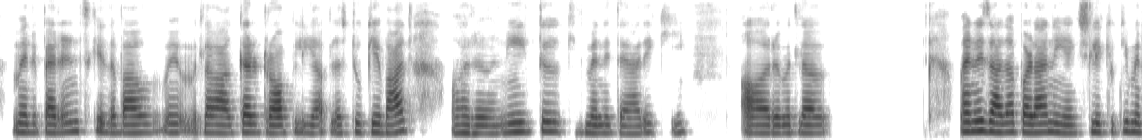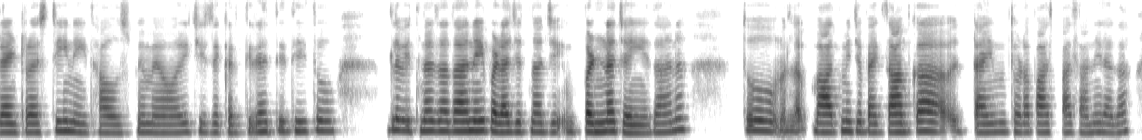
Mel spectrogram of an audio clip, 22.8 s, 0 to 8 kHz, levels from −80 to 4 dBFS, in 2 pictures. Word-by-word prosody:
मेरे 185 -1 0
पेरेंट्स 190 +3 0
के - - +1
दबाव 175 0 +1
में 185 0 -3
मतलब 180 - -3
आकर 175 +1 +3
ड्रॉप 170 0 +3
लिया, 175 -2 -3
प्लस 170 0 -5
2 190 - -2
के 185 -2 +1
बाद, 195 +5 +3 0.4
और 175 0 -1 0.3
नीट 195 +2 -2
की 200 -2 -4
मैंने 170 0 -1
तैयारी 160 +2 -4
की। 185 +1 -11 0.6
और 170 0 +2
मतलब 175 -1 -1 1.3
मैंने 200 +2 +6
ज़्यादा 195 -2 +4
पढ़ा 185 0 +5
नहीं 190 -2 0
एक्चुअली, 170 +3 -3
क्योंकि 195 +1 -6
मेरा 190 -2 +1
इंटरेस्ट 185 0 -1
ही 210 - +2
नहीं 190 -3 -2
था 180 0 0
उसमें। 175 +1 -6
मैं 180 -1 -3
और 175 0 -3
ही 190 - -4
चीज़ें 185 -1 -7
करती 175 -1 -6
रहती 200 +1 -2
थी, 205 - 0
तो 215 0 -2
मतलब 225 +2 -6
इतना 215 0 +1
ज़्यादा 210 0 +5
नहीं 215 0 +5
पढ़ा, 200 -3 +5
जितना 195 0 -1
ज 190 0 -5 0.3
पढ़ना 200 +1 +7
चाहिए 175 -3 0
था। 185 0 -2
है 195 - -2
ना? 235 +3 -2 0.6
तो 215 -2 +2
मतलब 110 +1 -3
बाद 190 0 +5
में 210 -1 +1
जब 200 -2 -2
एग्ज़ाम 190 +1 +3
का 210 - +7 0.5
टाइम 185 +1 0
थोड़ा 185 -1 -2
पास-पास 185 0 -3
आने 185 +2 -5
लगा, 185 +3 -6
185 Hz, 170 wpm, -24 LUFS, 180-200 Hz, 1.3 s, पढ़ना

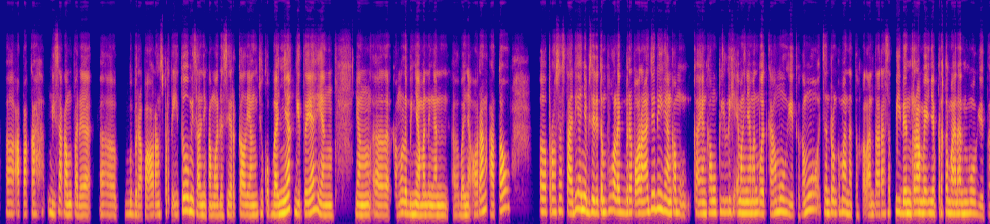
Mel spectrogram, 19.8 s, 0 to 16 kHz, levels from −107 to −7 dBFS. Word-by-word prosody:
eee, 180 -1 -3
apakah 175 0 -3 0.2
bisa 195 0 -3
kamu 165 -1 +2
pada, 155 -1 -3 0.2
eee, 165 -1 -6 0.2
beberapa 175 -3 -5
orang 165 0 -1
seperti 165 -1 -10
itu? 220 +4 +2
Misalnya 160 -4 -1
kamu 160 -1 0
ada 160 - -5
circle 165 +1 -1
yang 160 0 0
cukup 180 -1 -7
banyak 180 +9 +6
gitu 175 -1 -1
ya, 210 +6 +4
yang 160 -8 0 0.5
yang, 160 0 +2
eee, 160 -2 -1
kamu 165 +3 -6
lebih 170 -1 -2
nyaman 160 0 +3
dengan, 155 -1 +1 0.2
eee, 160 - -13
banyak 155 +1 -2
orang, 190 +6 +2
atau, 220 - +2 0.7
eee, 205 - +4
proses 205 +1 -1
tadi 190 +6 +3
hanya 240 -2 +6
bisa 200 -1 +2
ditempuh 200 +3 +1
oleh 200 -3 +4
beberapa 195 -1 +1
orang 190 0 +6
aja 250 - +1
nih, 250 0 +3
yang 195 - +4
kamu 195 -1 0 0.3
ka - - -4
yang 180 - +2
kamu 190 +1 0
pilih 200 0 -4
emang 185 -1 +3
nyaman 185 0 +2
buat 180 -1 0
kamu, 195 +4 -1
gitu. 160 -1 -8
Kamu 235 +8 -2
cenderung 190 -1 -2
ke 205 - -7
mana 195 -4 +1
tuh, 165 - -15
kalau - - -2
antara 170 +1 -3
sepi 195 +1 -4
dan 185 0 +5
ramainya 190 -1 +4
pertemananmu, 185 -2 +1 0.2
gitu? 150 - -13
180 Hz, 195 wpm, -21 LUFS, 165-195 Hz, 0.7 s, banyak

